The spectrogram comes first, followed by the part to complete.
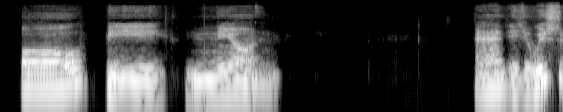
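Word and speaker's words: opinión: after me in meion make sure to stress that last syllable in opinion opion and if you wish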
